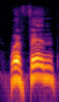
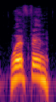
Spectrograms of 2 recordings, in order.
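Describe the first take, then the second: No difference in how they are said.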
